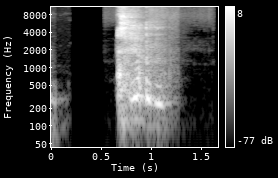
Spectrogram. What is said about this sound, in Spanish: ¿Eso fue un estornudo o, un, tos? No, tos sí.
